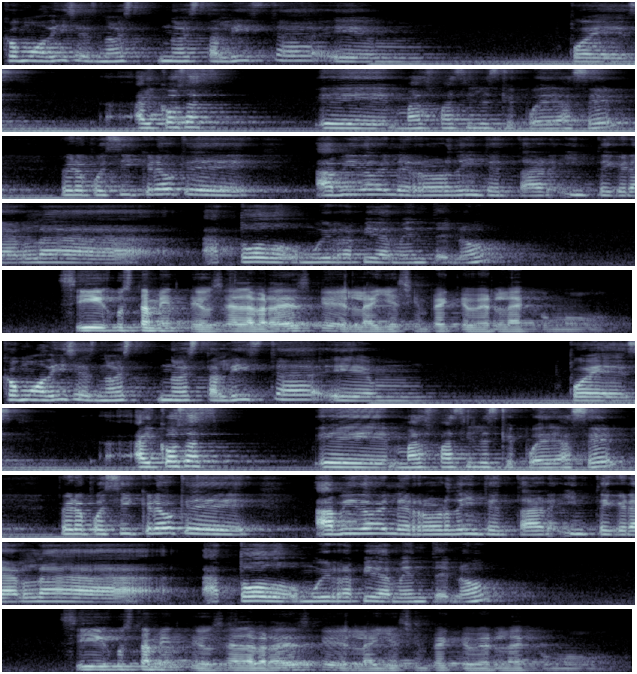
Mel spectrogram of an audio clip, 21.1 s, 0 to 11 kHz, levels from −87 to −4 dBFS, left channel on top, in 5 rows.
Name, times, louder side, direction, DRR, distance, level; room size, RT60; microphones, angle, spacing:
voice 1, 0.0-2.8 3.8-4.2 4.9-5.6 6.3-8.4 8.8-10.1 10.5-15.9, right 5 dB, 55° right, 7 dB, 0.5 m, -29 dB
sound 1, 2.4-8.8, left 2 dB, 10° left, 0.7 m, -43 dB
voice 2, 17.3-20.9, left 4 dB, 55° left, 10 dB, 0.9 m, -28 dB
13.5 x 10.5 x 4.8 m, 1.1 s
head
